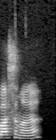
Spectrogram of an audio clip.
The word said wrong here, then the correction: Bonamassa: Oh, Joe Bonamassa.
